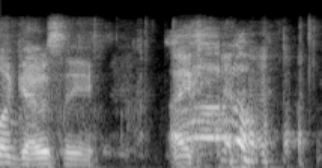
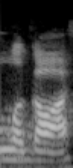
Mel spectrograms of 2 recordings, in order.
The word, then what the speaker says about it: Lagasse: Emerald Lugosi. You know what? I think you got it. I think you might have pronounced it a little bit hairy, but it's Emerald Lagasse.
